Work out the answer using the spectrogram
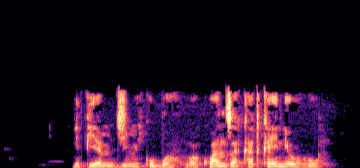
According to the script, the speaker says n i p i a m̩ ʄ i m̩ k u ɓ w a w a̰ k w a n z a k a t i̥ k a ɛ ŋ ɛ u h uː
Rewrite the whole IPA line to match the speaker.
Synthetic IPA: n i p i a m̩ ʄ i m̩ k u ɓ w a w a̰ k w a n z a k a t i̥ k a ɛ n ɛ ɔ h uː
